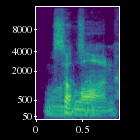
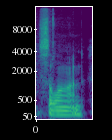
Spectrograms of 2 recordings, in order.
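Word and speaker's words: Salaün: if you saw that they had it as s- laon like Salon Salon yeah that's definitely the American way to say it salon which I feel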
